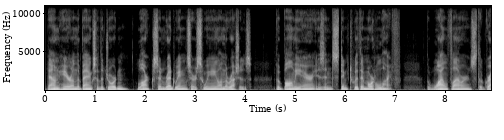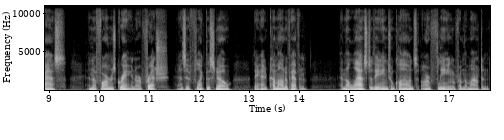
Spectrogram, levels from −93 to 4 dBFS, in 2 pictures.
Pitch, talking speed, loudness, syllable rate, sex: 90 Hz, 195 wpm, -21 LUFS, 5.0 syllables/s, male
